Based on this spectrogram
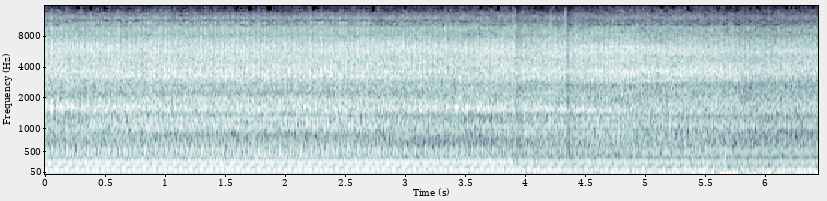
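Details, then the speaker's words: Trash-picked Toro Personal Pace Recycler self-propelled mower after carburetor cleaning, tank flush (old dried gas, some water), brittle rubber seat replaced and new air filter; steady even drone at constant speed, no misses or surging; runs great. "Wow runs great very nice mower bought it back to life"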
